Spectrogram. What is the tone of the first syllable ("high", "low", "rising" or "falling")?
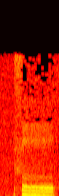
low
